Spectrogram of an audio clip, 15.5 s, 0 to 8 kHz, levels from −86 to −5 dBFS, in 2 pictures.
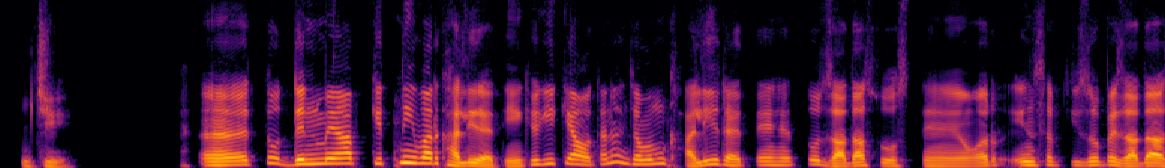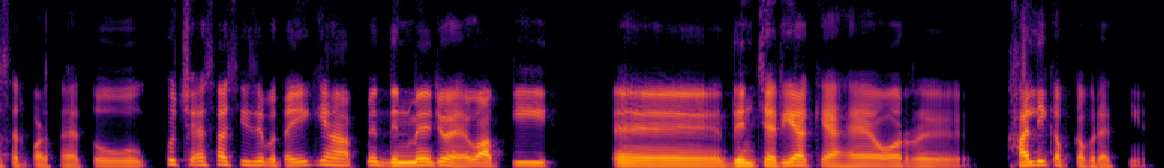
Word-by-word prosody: जी। 110 Hz, -3 st, -6 dB, 0.9 s
अ, 165 Hz, +3 st, +4 dB
तो 265 Hz, -, -1 dB
दिन 215 Hz, 0 st, +5 dB
में 245 Hz, -, +4 dB
आप 245 Hz, 0 st, +3 dB
कितनी 275 Hz, +4 st, +2 dB
बार 255 Hz, -1 st, +5 dB
खाली 145 Hz, -, +3 dB
रहती 110 Hz, -1 st, +2 dB
हैं? 125 Hz, -, -1 dB
क्योंकि 205 Hz, +7 st, -2 dB
क्या 225 Hz, -1 st, +1 dB
होता 190 Hz, +1 st, -1 dB
है -, -, -3 dB
ना 295 Hz, -, -3 dB
जब 205 Hz, -2 st, 0 dB
हम 230 Hz, +3 st, -1 dB
खाली 165 Hz, -, -1 dB
रहते 160 Hz, -3 st, -2 dB
हैं 165 Hz, -, -3 dB
तो 200 Hz, -1 st, -1 dB
ज़्यादा 130 Hz, +1 st, +3 dB
सोचते 130 Hz, -3 st, -7 dB
हैं, 125 Hz, -1 st, -2 dB
और 140 Hz, +5 st, -3 dB
इन 165 Hz, +1 st, 0 dB
सब 165 Hz, 0 st, -7 dB
चीज़ों 160 Hz, +1 st, -4 dB
पे 175 Hz, 0 st, 0 dB
ज़्यादा 125 Hz, +2 st, +4 dB
असर 125 Hz, -4 st, -1 dB
पड़ता 105 Hz, 0 st, -8 dB
है। 100 Hz, -, -5 dB
तो 120 Hz, 0 st, -6 dB
कुछ 195 Hz, 0 st, -4 dB
ऐसा 175 Hz, +2 st, -1 dB
चीज़ें 170 Hz, -1 st, -4 dB
बताइए 150 Hz, +2 st, -2 dB
कि 180 Hz, +2 st, -5 dB
आपने 170 Hz, -, -4 dB
दिन 150 Hz, 0 st, +2 dB
में 160 Hz, +1 st, +4 dB
जो 160 Hz, +1 st, +2 dB
है 130 Hz, -3 st, +1 dB
वो 145 Hz, -, 0 dB
आपकी 145 Hz, +3 st, 0 dB, 0.5 s
अ, -, -, -1 dB, 0.7 s
दिनचर्या 140 Hz, +2 st, +4 dB
क्या 135 Hz, -2 st, -1 dB
है 130 Hz, +1 st, -1 dB
और 125 Hz, 0 st, -2 dB, 0.7 s
खाली 155 Hz, +3 st, +3 dB
कब-कब 135 Hz, -6 st, -5 dB
रहती 110 Hz, +1 st, -8 dB
है? -, -, -18 dB
150 Hz, 215 wpm, -24 LUFS, 130-180 Hz, 0.9 s, दिन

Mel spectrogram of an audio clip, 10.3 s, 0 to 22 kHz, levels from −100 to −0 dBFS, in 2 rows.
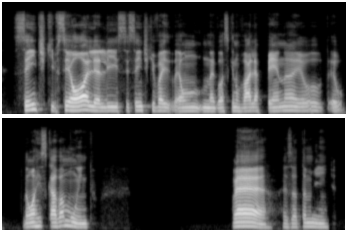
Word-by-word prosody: sente 175 Hz, +3 st, -1 dB
que 140 Hz, -, -10 dB
você 155 Hz, -1 st, -1 dB
olha 145 Hz, 0 st, +7 dB
ali, 130 Hz, +1 st, -1 dB
você 130 Hz, 0 st, -12 dB
sente 145 Hz, +3 st, -5 dB
que 135 Hz, -, -8 dB
vai 130 Hz, -1 st, -2 dB
é 120 Hz, -, -2 dB
um 125 Hz, 0 st, -3 dB
negócio 120 Hz, 0 st, -4 dB
que -, -, -9 dB
não 125 Hz, -2 st, -4 dB
vale 125 Hz, +2 st, 0 dB
a -, -, -8 dB
pena, 140 Hz, +4 st, -3 dB
eu 135 Hz, -1 st, -6 dB
eu 65 Hz, -2 st, -9 dB, 0.4 s
não 135 Hz, +3 st, +1 dB
arriscava 150 Hz, +1 st, -1 dB
muito. 125 Hz, -8 st, -4 dB, 2.1 s
É, 145 Hz, -6 st, +7 dB, 0.2 s
exatamente. 125 Hz, 0 st, -7 dB
135 Hz, 140 wpm, -21 LUFS, 125-145 Hz, 2.1 s, olha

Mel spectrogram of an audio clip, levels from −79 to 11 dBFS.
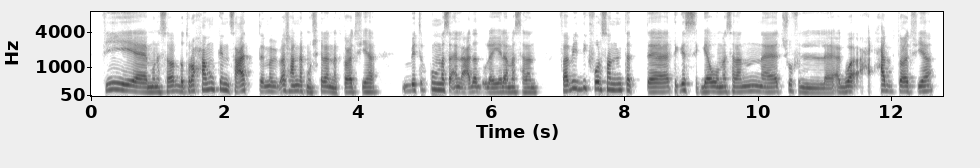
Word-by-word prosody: في 160 Hz, -8 st, +2 dB
مناسبات 125 Hz, +3 st, 0 dB
بتروحها 150 Hz, +4 st, +2 dB
ممكن 185 Hz, -2 st, -1 dB
ساعات 155 Hz, +2 st, +4 dB
ما 135 Hz, +1 st, -1 dB
بيبقاش 150 Hz, +3 st, -3 dB
عندك 145 Hz, -2 st, +1 dB
مشكلة 120 Hz, +3 st, -1 dB
إنك 115 Hz, -3 st, -1 dB
تقعد 125 Hz, 0 st, +2 dB
فيها، 125 Hz, 0 st, -3 dB, 0.3 s
بتكون 165 Hz, +4 st, -3 dB
مثلًا 170 Hz, -5 st, +1 dB
الأعداد 130 Hz, 0 st, 0 dB
قليلة 120 Hz, +1 st, 0 dB
مثلًا، 120 Hz, -1 st, -2 dB, 0.3 s
فبيديك 210 Hz, +7 st, -1 dB
فرصة 195 Hz, -3 st, +3 dB
إن 170 Hz, -1 st, +1 dB
أنت 170 Hz, -1 st, 0 dB, 0.3 s
ت -, -, 0 dB, 0.4 s
تجس 165 Hz, -1 st, -1 dB
الجو 130 Hz, +2 st, +3 dB
مثلًا، 130 Hz, 0 st, -1 dB
تشوف 140 Hz, +3 st, -9 dB
الأجواء 115 Hz, +3 st, -1 dB
ح -, -, -10 dB, 0.2 s
حابب 155 Hz, -3 st, +3 dB
تقعد 135 Hz, 0 st, +2 dB
فيها 140 Hz, +2 st, -1 dB
135 Hz, 145 wpm, -25 LUFS, 125-160 Hz, 0.4 s, ساعات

